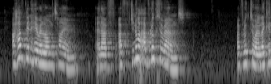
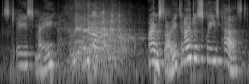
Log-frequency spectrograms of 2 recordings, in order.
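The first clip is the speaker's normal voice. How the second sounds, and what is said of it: Impression of a British person. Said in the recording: “I can do a very good impression of a British person”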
